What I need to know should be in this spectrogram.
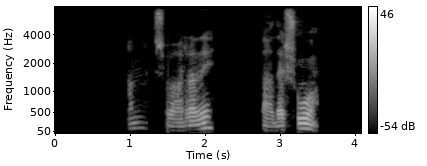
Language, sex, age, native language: Icelandic, male, 30-39, Icelandic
